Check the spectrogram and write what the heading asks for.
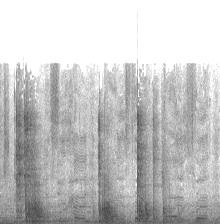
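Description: Carbon-fibre quadcopter frame and parts clattering against a wooden tabletop as they are handled and set down, in three sharp bursts of rattling clicks about half a second, two seconds and nearly three seconds in.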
